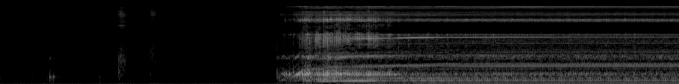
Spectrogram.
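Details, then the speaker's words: Currie Electro Drive e-bike hub motor, rebuilt after 3 of 4 rotor magnets detached and caused a horrible noise, run at no load on the controller in learn mode: spins up quickly and holds a smooth steady whine with no scraping or knocking. "well that sounds a lot better than it did before"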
